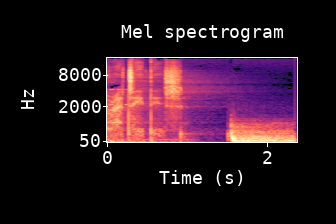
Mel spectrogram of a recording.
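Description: Glitchy electronic logo-sting sound effect: noisy swishes and clicks that fade out a little after a second in. After a brief silence, a sudden deep boom starts near the end and begins to die away.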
